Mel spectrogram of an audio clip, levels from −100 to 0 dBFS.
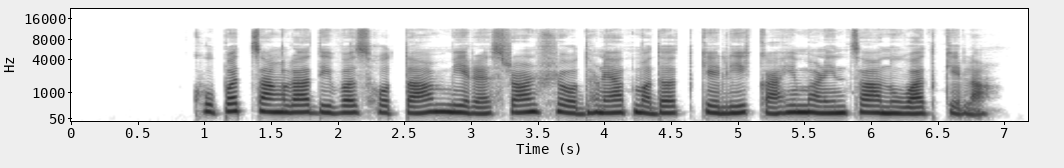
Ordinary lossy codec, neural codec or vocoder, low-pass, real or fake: none; none; none; real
